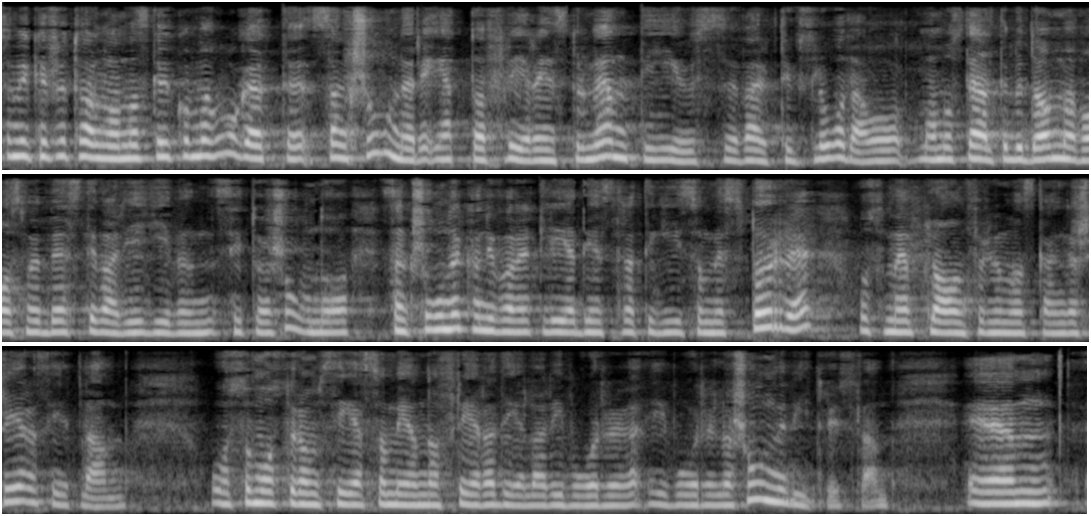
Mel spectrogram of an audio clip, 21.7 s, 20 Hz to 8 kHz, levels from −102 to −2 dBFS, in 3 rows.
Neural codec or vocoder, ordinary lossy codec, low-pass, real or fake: codec, 16 kHz, 16 kbps, FreqCodec, smaller model; AAC, 32 kbps; 7.2 kHz; fake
